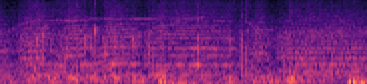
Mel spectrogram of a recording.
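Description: Spanish Holy Week agrupación musical, a processional marching band, playing a march: sustained brass chords over a bass drum beating about once a second.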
